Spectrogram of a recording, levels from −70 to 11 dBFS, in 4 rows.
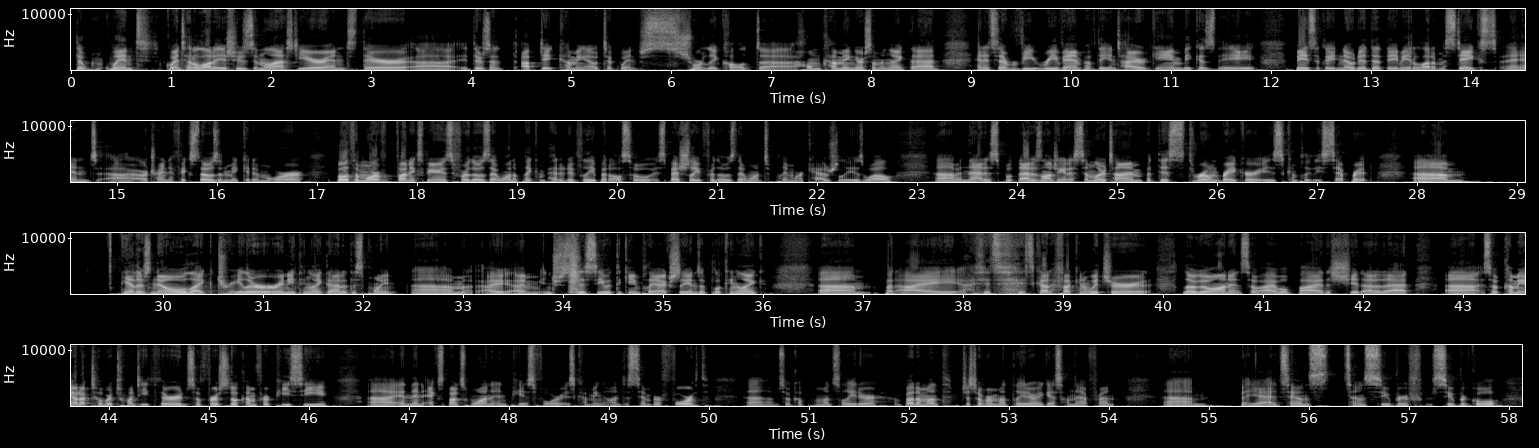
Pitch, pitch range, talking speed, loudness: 100 Hz, 95-105 Hz, 210 wpm, -20 LUFS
